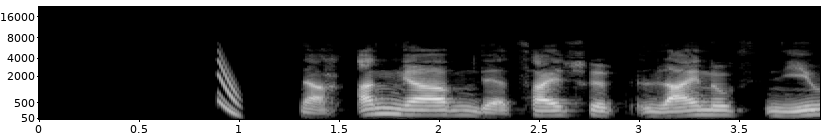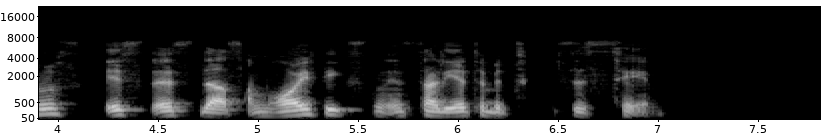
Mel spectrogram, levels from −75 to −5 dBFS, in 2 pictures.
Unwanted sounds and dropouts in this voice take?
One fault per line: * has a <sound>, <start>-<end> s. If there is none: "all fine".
* has a chirp, 0.9-1.0 s
* has a dropout, 6.3-6.5 s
